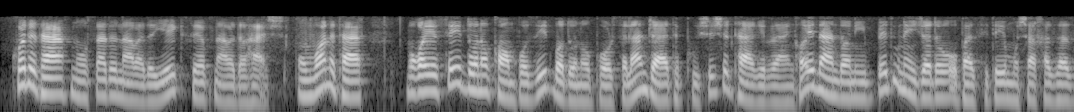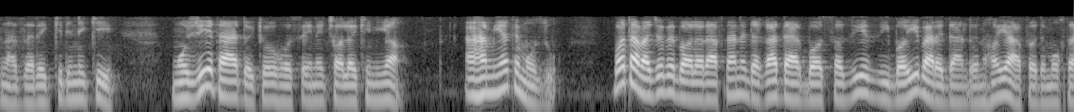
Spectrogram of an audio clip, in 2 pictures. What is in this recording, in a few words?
voice recorder; tarjoman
